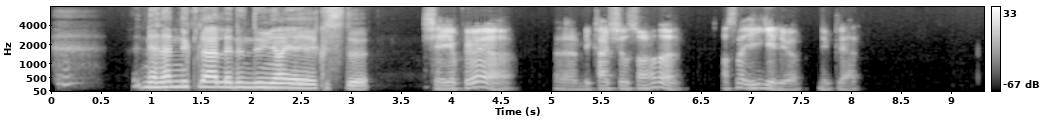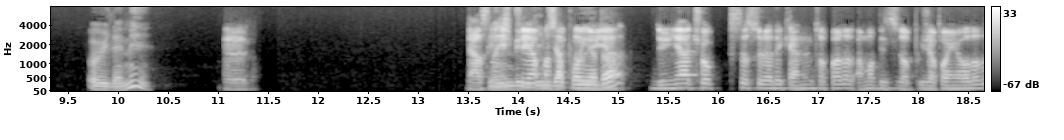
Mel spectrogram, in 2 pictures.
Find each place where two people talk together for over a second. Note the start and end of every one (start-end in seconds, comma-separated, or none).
13.7-15.1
